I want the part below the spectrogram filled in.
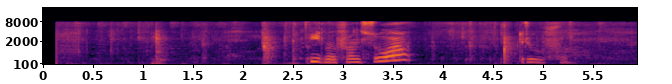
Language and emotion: Russian, neutral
